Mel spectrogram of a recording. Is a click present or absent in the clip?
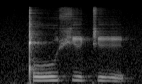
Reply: present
